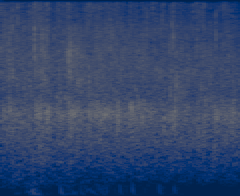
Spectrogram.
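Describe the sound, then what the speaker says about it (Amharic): A church congregation applauds steadily, a dense patter of clapping that holds even throughout, heard from a moderate distance. "አጨብጭቡላቸው"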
